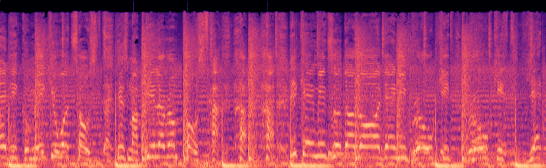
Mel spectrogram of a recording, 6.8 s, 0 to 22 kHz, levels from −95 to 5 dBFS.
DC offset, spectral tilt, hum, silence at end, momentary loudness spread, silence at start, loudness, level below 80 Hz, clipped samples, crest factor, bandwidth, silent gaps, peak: under 0.1%; -4.5 dB/octave; none; 0 s; 3 LU; 0 s; -10 LUFS; -14 dBFS; under 0.1%; 10 dB; 17 kHz; none; 0 dBFS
